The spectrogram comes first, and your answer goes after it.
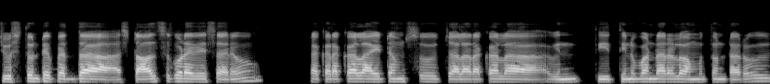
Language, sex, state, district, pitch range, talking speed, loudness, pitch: Telugu, male, Andhra Pradesh, Srikakulam, 125-135 Hz, 100 wpm, -15 LUFS, 130 Hz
